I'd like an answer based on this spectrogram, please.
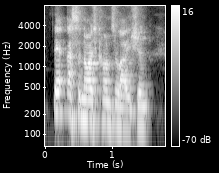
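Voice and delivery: ordinary delivery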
